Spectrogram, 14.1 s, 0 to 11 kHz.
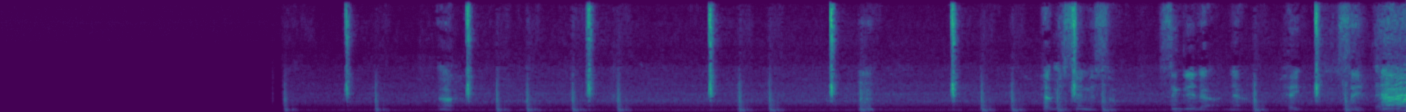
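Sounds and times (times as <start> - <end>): steady hiss: 2.8 - 14.0.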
